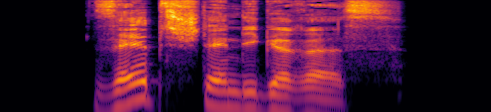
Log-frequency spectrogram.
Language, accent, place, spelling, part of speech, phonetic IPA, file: German, Germany, Berlin, selbständigeres, adjective, [ˈzɛlpʃtɛndɪɡəʁəs], De-selbständigeres.ogg
- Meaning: strong/mixed nominative/accusative neuter singular comparative degree of selbständig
